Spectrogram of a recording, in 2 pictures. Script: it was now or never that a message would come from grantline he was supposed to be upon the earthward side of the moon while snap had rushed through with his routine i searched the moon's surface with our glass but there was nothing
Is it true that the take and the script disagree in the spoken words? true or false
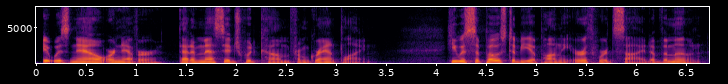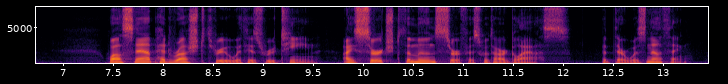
false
